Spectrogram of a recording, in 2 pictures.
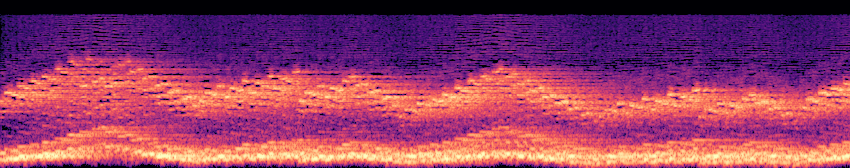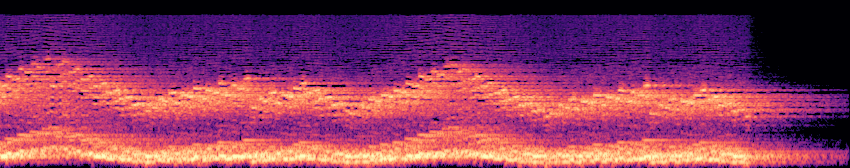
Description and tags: this sound is a combination between a synth and a organ playing a crazy scale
